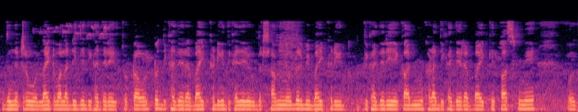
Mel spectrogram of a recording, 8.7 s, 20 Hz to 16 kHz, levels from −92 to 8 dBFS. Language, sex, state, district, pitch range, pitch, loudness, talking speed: Hindi, male, Rajasthan, Bikaner, 125-130 Hz, 125 Hz, -15 LUFS, 310 wpm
